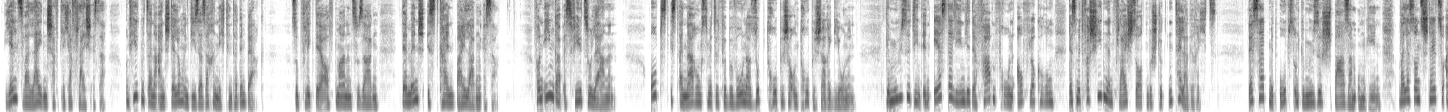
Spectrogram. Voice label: erzaehlung

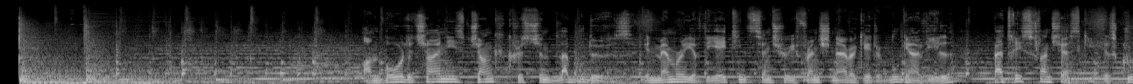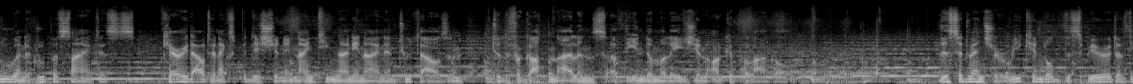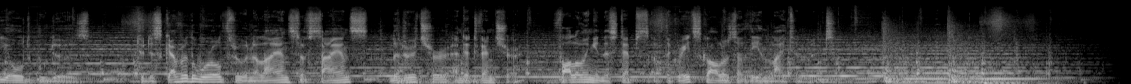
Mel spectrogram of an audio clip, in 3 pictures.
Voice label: us englisch

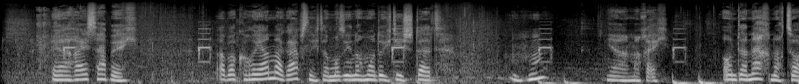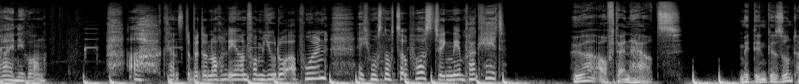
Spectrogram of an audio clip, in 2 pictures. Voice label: Werbung Szene; AOK

